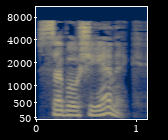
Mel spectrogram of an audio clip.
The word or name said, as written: suboceanic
